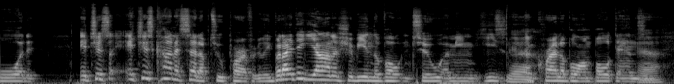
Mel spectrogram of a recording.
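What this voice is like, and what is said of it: Usual voice. Nothing is said of it.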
